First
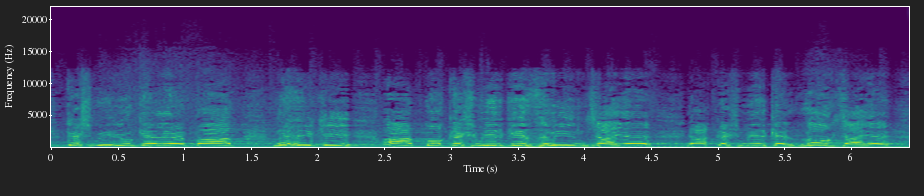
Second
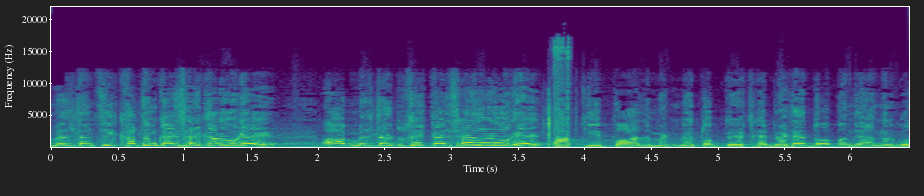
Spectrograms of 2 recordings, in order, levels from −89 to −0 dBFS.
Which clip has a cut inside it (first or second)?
second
